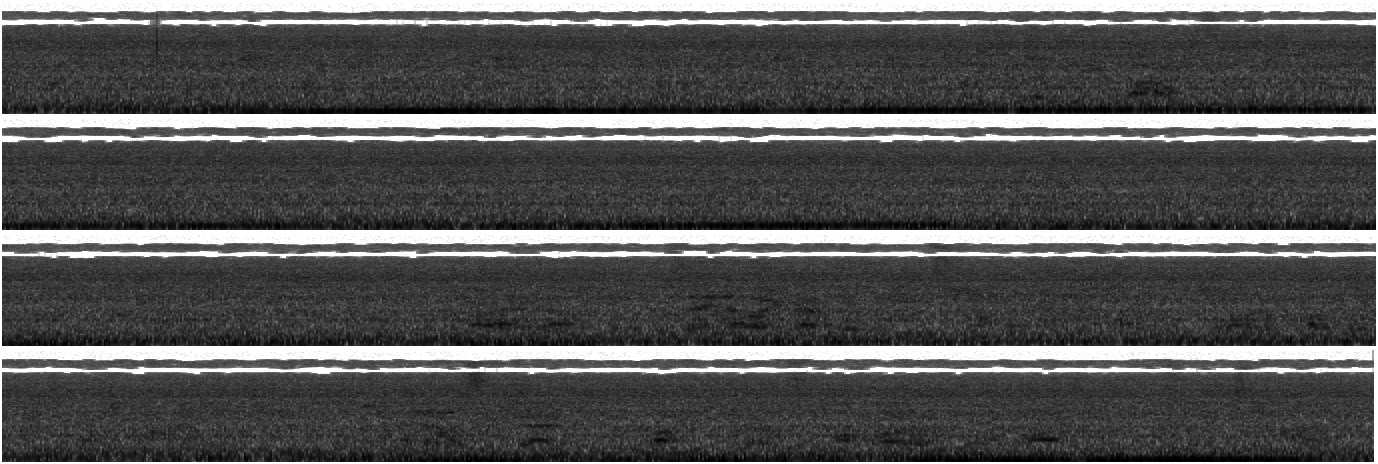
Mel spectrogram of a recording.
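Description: A bus engine hums steadily as the bus rolls along.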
